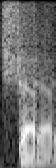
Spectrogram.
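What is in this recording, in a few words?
"shut", male synthetic announcer voice; source engine; hl1; video games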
